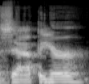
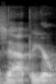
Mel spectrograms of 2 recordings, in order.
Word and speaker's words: Zapier: I I said zapier. I said zapier wrong for 10 years and finally I like met their team at a conference in the marketing space. They're like, it rhymes with happier.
